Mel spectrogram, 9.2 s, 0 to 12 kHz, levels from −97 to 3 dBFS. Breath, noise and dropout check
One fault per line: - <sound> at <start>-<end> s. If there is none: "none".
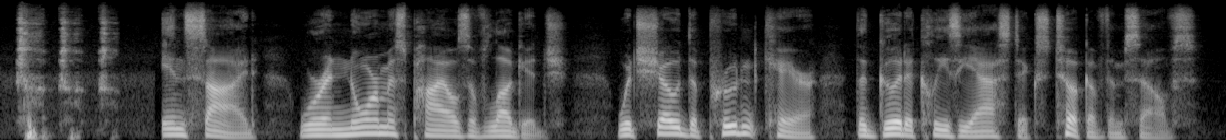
- cough at 0.1-0.9 s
